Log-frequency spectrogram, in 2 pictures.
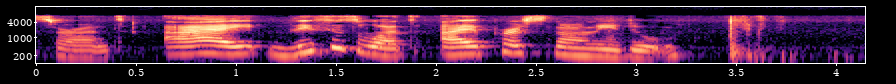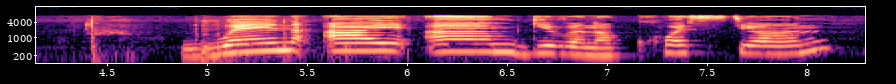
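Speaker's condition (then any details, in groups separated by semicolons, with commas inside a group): No condition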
